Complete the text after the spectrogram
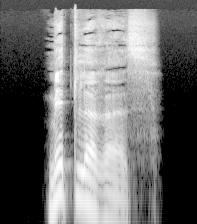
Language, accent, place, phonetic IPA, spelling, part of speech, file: German, Germany, Berlin, [ˈmɪtləʁəs], mittleres, adjective, De-mittleres.ogg
- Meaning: 1. strong/mixed nominative/accusative neuter singular of mittlerer 2. strong/mixed nominative/accusative neuter singular comparative degree of mittel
